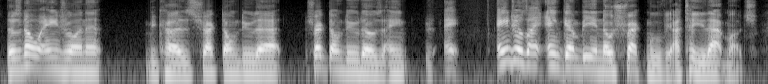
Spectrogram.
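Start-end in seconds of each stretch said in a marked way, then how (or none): none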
